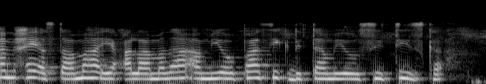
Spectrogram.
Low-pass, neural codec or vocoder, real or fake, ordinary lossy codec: 7.2 kHz; none; real; none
